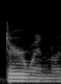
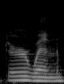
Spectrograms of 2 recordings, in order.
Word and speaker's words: Derouin: I was Derwin, which is French Canadian, and it's really hard to spell because it doesn't. – You were what? – Derwin, but it's spelled D-E-R-O-U-I-N.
